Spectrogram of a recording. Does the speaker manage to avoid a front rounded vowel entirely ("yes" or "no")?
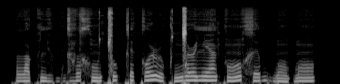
yes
